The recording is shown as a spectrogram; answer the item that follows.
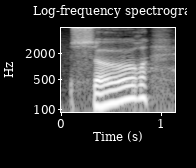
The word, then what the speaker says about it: sors: première personne du présent c'est je sors s o r s on ne prononce pas le s p on doit quand même l'écrire futur simple de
